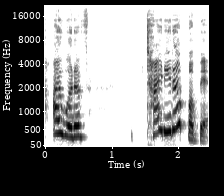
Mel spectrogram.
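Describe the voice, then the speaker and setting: A woman puts on a squeaky character voice, pitched extremely high and swinging very widely, delivered at a moderate pace. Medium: read story.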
